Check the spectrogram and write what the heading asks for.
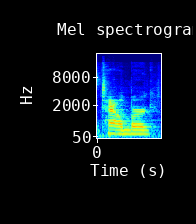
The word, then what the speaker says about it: Talmberg: It's Talmberg.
